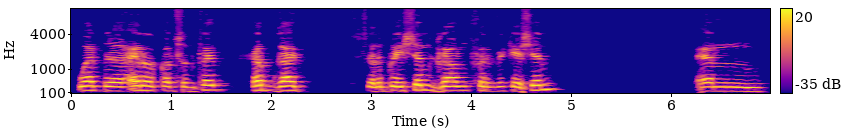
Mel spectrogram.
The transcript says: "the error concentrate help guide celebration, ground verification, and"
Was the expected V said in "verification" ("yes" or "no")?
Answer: no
